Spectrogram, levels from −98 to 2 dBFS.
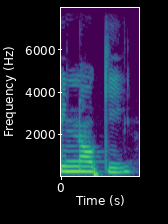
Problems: none marked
